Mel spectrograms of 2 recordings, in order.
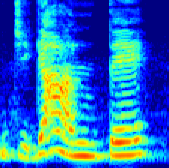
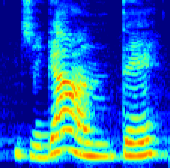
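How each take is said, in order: Both takes have the same delivery.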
